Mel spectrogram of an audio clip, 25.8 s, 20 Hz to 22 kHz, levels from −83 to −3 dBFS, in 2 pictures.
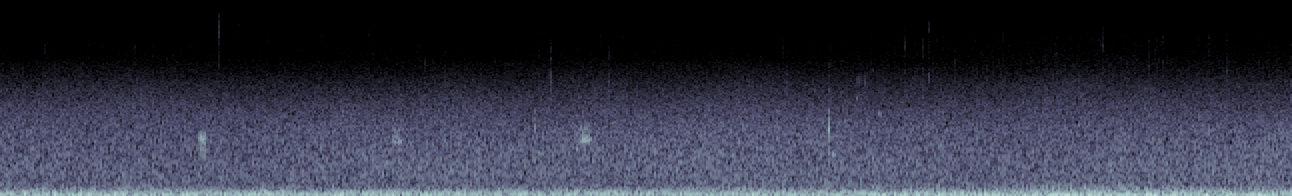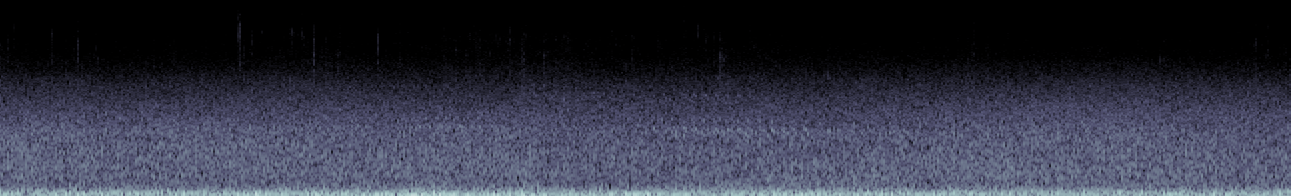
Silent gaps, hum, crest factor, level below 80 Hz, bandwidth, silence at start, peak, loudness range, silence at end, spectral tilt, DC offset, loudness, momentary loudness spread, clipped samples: none; none; 14 dB; -28 dBFS; 6.8 kHz; 0 s; -12 dBFS; 2 LU; 0 s; -7.5 dB/octave; 0.6%; -30 LUFS; 3 LU; under 0.1%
